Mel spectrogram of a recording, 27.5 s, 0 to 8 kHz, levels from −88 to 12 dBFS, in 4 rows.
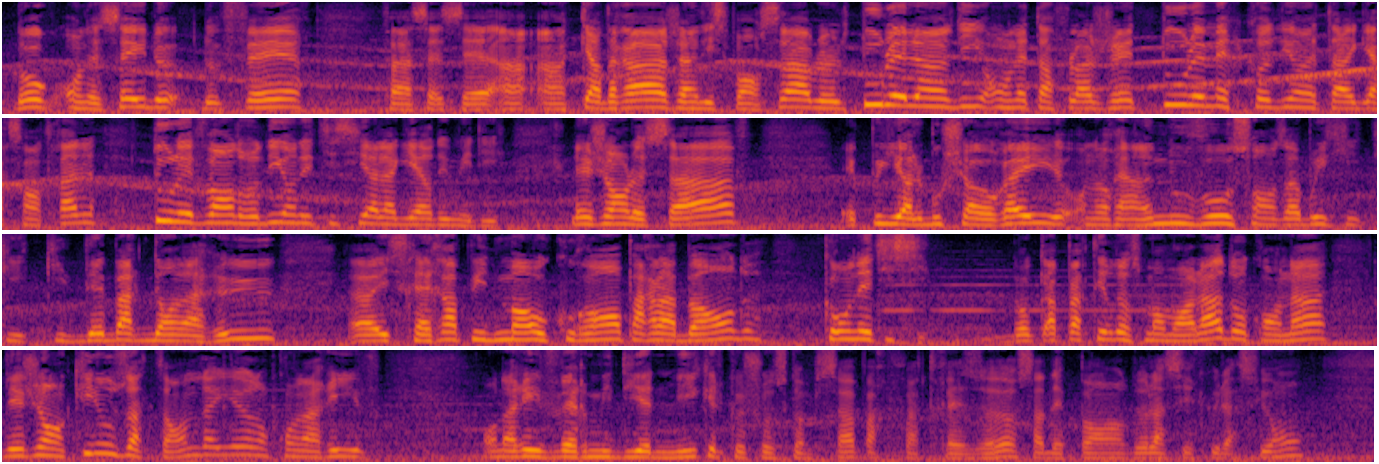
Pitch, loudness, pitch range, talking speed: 175 Hz, -20 LUFS, 155-195 Hz, 245 wpm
